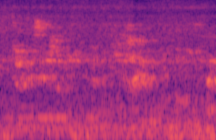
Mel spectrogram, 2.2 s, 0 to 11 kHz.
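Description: Paris Métro line 10 MF67 train running through the station alongside the platform: a steady low rumble of wheels on rail with short, irregular high-pitched squeals on top.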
